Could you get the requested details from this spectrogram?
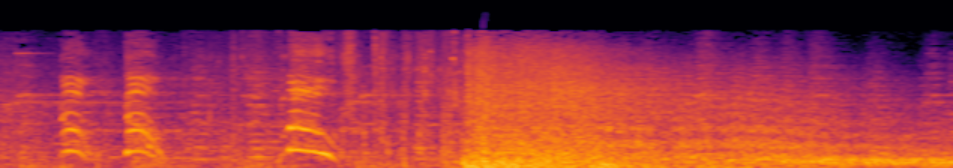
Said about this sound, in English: They quickly set their explosive charges and ran outside for cover.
